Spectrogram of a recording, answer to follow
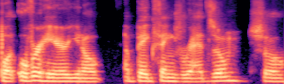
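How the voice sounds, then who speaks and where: A man talks with an Irish accent. His intonation is monotone and flat. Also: dry, close sound with no echo. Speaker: boxer and football fan. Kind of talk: casual chat.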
